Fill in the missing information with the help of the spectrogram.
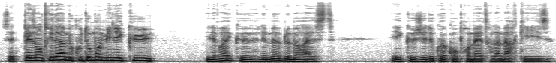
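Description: A man's voice: medium pitch, normal speed, mellow, natural voice. A man voicing a vain, flippant rich dandy who mocks and chatters, in an audiobook reading. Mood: musing. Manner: flippant and mocking.

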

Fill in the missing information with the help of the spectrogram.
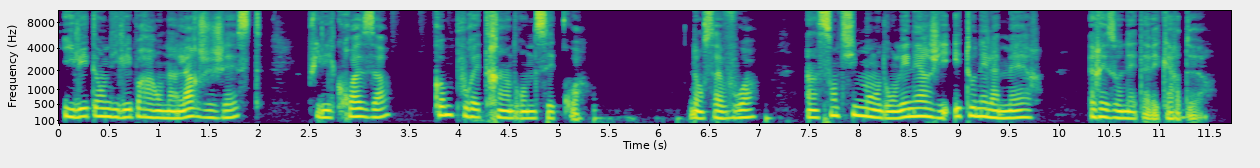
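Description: A woman narrating a novel aloud in a measured, clear storytelling manner. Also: lowish voice, steady tone, warm tone, no room sound, studio quality. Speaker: reader. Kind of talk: scripted narration.

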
